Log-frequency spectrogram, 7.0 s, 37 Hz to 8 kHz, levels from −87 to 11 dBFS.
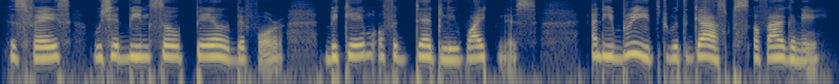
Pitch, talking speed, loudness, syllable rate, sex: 205 Hz, 170 wpm, -18 LUFS, 5.1 syllables/s, female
